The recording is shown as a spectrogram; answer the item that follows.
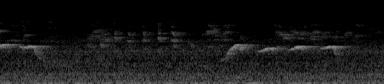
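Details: Morning cockatiel chirps, possibly from recorded cockatiels played to Nova and a baby cockatiel to inspire singing: short, bright whistled notes in a quick, loose series over soft hiss.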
